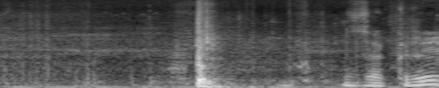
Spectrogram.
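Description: A plastic panel knocks once with a sharp click.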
